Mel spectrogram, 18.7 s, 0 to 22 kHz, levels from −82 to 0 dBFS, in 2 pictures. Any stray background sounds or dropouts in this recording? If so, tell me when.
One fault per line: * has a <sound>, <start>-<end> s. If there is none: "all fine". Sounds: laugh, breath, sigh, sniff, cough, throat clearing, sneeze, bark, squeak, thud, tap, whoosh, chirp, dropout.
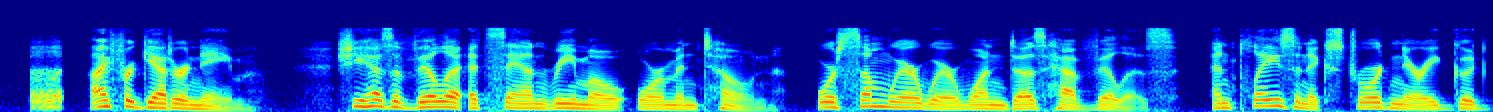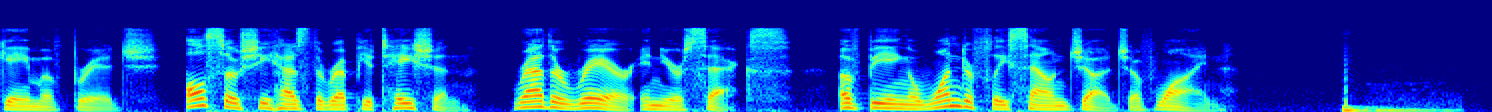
* has a laugh, 0.2-0.4 s
* has a thud, 17.7-18.5 s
